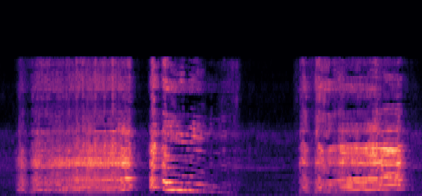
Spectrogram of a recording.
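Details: Parrot imitating a turbo whistle: a sustained, rich, harmonic squeal, then a whistle sliding steeply downward, then another long squealing tone.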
